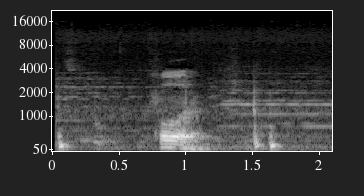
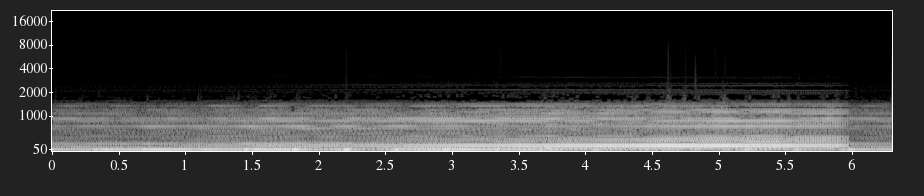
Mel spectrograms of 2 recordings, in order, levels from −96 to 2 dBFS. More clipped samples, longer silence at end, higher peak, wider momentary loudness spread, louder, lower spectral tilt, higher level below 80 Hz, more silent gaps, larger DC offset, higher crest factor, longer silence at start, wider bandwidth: neither; first, 0.4 s vs 0 s; about the same, -2 dBFS vs -4 dBFS; first, 21 LU vs 11 LU; about the same, -17 LUFS vs -18 LUFS; second, -10 dB/octave vs -16.5 dB/octave; second, -42 dBFS vs -22 dBFS; neither; neither; about the same, 16 dB vs 12 dB; about the same, 0.05 s vs 0 s; first, 4.1 kHz vs 1.5 kHz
